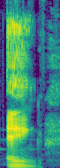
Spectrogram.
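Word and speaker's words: Aang: Nobody stopped to pull the show up and see that his name is pronounced ang.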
